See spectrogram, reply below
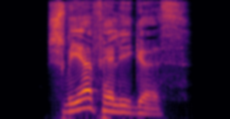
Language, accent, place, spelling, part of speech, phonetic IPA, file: German, Germany, Berlin, schwerfälliges, adjective, [ˈʃveːɐ̯ˌfɛlɪɡəs], De-schwerfälliges.ogg
- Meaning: strong/mixed nominative/accusative neuter singular of schwerfällig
